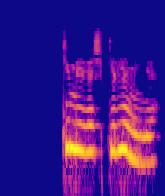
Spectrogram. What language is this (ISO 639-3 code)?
uzb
